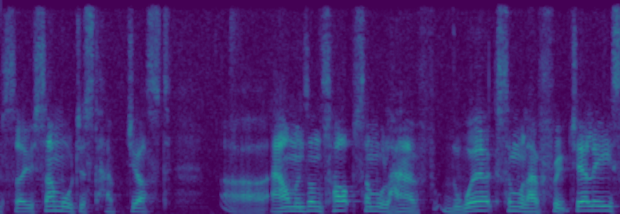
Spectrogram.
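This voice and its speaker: A man's voice: on the high side, a little mellow. A man, a home baker explaining his recipe to camera in a loose, thinking-aloud way with plenty of ums.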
